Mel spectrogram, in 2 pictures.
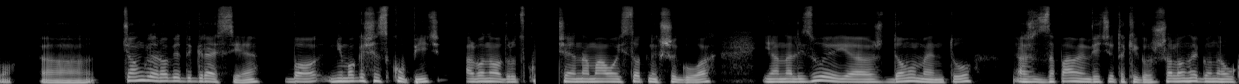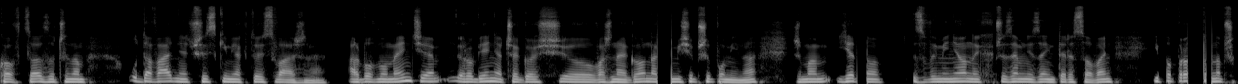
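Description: Four Bluetooth dropouts, likely from packets reaching the headphones too late, cut the speech to silence at 5.35–5.60 s, 18.96–19.11 s, 20.96–21.06 s and 24.27–24.51 s, resuming as if it had played on.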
